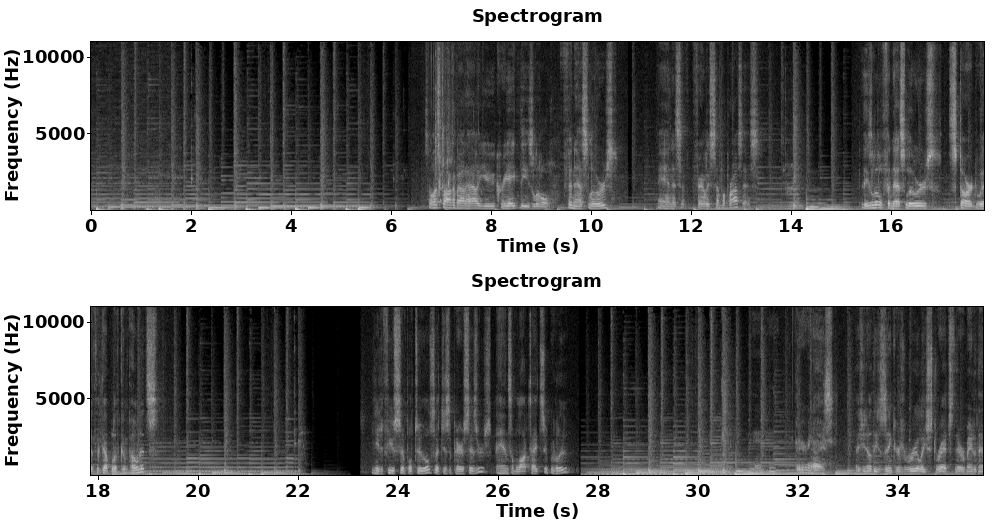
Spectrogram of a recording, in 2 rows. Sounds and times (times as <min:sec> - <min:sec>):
Music: 0:00.0 - 0:23.0, 0:27.7 - 0:35.7
Speech: 0:06.7 - 0:10.6, 0:11.3 - 0:13.4, 0:15.4 - 0:19.2, 0:23.4 - 0:27.5, 0:31.1 - 0:35.7.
